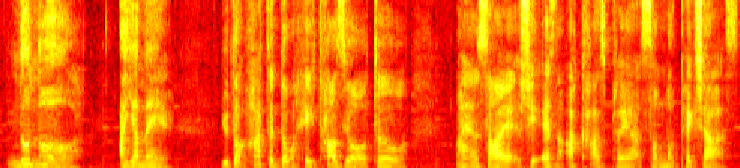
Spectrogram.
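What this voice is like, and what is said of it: Put-on foreign accent. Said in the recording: “that's beyond racist... your accent?”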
